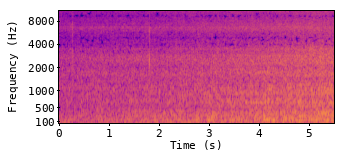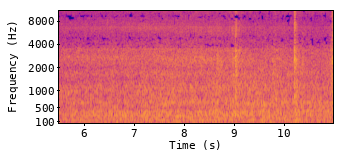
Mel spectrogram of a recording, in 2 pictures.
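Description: Passenger train rolling slowly past at close range, a steady rumble that grows steadily louder as the locomotive and coaches come alongside, with a few sharp clicks near the end.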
